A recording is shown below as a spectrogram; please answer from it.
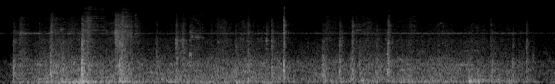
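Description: A train rolls along mountain tracks near Toltec Gorge, a steady rumble with rhythmic clicks and clacks of the wheels over rail joints, moderately distant and consistent throughout.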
